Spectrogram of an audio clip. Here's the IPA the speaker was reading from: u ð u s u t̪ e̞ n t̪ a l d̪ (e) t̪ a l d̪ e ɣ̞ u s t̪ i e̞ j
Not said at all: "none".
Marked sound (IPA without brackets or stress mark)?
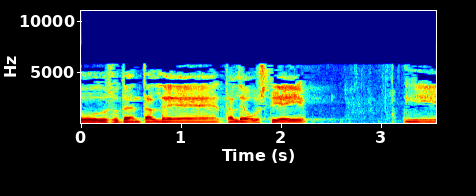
e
